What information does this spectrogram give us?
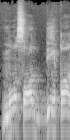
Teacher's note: صاد مفخمة مرتبة ثانية لأنها مفتوح، ولا تفخم الميم قبلها ولا الدال بعدها ، وخاصة الدال المشدد قد انحصرت ما بين الصاد والقاف، والصاد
